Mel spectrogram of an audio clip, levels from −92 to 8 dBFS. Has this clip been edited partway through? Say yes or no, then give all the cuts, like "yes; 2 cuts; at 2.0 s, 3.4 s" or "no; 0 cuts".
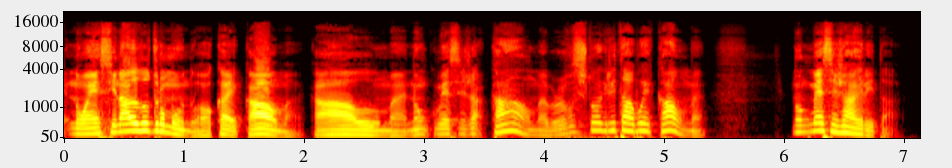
no; 0 cuts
